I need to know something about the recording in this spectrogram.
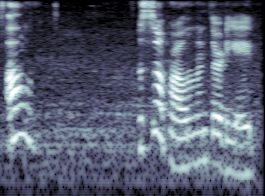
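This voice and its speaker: Her lowish voice is very animated and fairly bright, yet she speaks hesitantly, with ums and false starts. This thirtysomething actress from Mexico City plays a self-conscious, soft-spoken 38-year-old single mother answering unheard interview questions in a scripted short film, with noticeable hiss in the background.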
